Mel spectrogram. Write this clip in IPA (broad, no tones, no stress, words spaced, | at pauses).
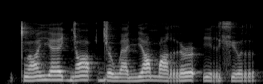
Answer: tʷɑ̃ jɛ ɟɑ̃ʔ ɟə˞wænʲɑ mɑrə˞ ʔirxʲʊr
